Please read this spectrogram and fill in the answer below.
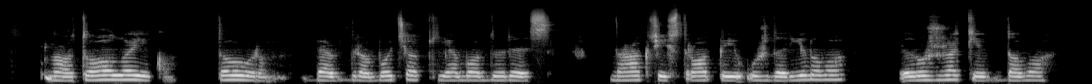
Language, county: Lithuanian, Tauragė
